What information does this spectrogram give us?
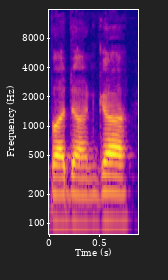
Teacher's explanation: a phonetic parameter like VOT that has some characteristic short values like those of buh, duh, and guh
